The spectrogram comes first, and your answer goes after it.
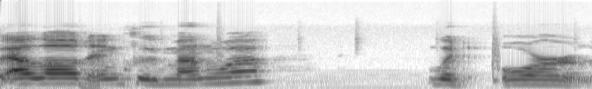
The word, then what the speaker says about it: manhwa: Even I can't pronounce that. Hello? No, it's manhwa.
